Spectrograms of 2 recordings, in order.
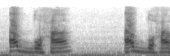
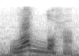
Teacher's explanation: هذه الهمزة كما نعلم تثبت في بدء الكلام وتسقط في وسط الكلام · Term: همزة الوصل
